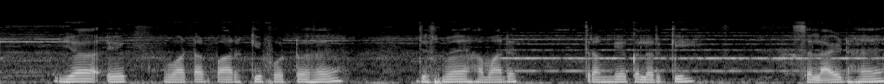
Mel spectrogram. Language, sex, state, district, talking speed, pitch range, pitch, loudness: Hindi, male, Uttar Pradesh, Etah, 95 wpm, 115-140 Hz, 125 Hz, -21 LUFS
